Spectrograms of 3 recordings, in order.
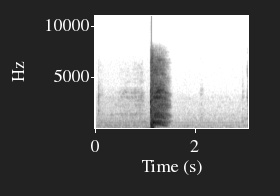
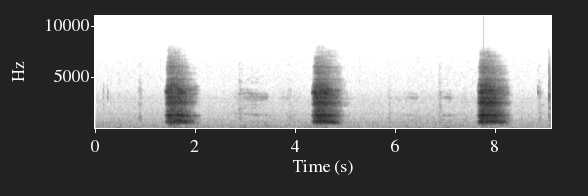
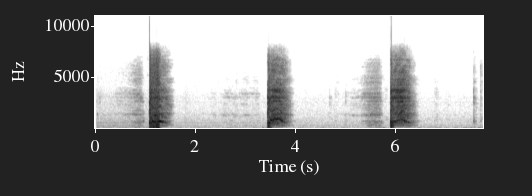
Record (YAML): cough_length: 3.1 s
cough_amplitude: 32768
cough_signal_mean_std_ratio: 0.26
exhalation_length: 9.1 s
exhalation_amplitude: 32768
exhalation_signal_mean_std_ratio: 0.34
three_cough_length: 7.8 s
three_cough_amplitude: 32768
three_cough_signal_mean_std_ratio: 0.31
survey_phase: beta (2021-08-13 to 2022-03-07)
age: 45-64
gender: Male
wearing_mask: 'No'
symptom_none: true
smoker_status: Ex-smoker
respiratory_condition_asthma: false
respiratory_condition_other: false
recruitment_source: REACT
submission_delay: 9 days
covid_test_result: Negative
covid_test_method: RT-qPCR
influenza_a_test_result: Negative
influenza_b_test_result: Negative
